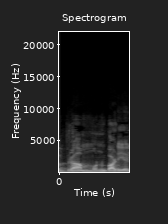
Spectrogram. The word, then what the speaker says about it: ব্রাহ্মণবাড়িয়া: হলো ম আছে আছে কিন্তু এটা এমন একটি যুক্তবর্ণ বা এমন একটি যুক্তাক্ষর যেটা এই হ অক্ষর উচ্চারণ করা যাবে না যেমন আমরা ব্রাহ্মণবাড়িয়া লিখি ব্রাহ্মণবাড়িয়া কিন্তু মজার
